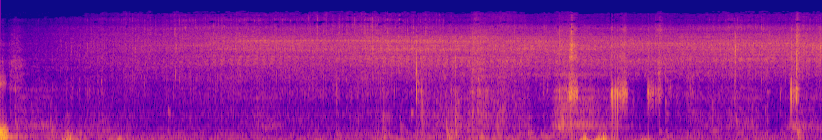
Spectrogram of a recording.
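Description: Diluted worm-casting tea pouring from a plastic watering can's rose onto wood-chip mulch: a steady splashing hiss that builds over the first couple of seconds. A few brief thumps and rustles come a little past the middle.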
